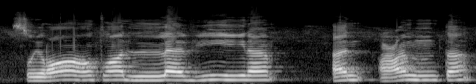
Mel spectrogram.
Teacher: جب بھی ذال آتی ہے تو زبان باہر نکال کے پڑھا جاتا ہے اس کو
